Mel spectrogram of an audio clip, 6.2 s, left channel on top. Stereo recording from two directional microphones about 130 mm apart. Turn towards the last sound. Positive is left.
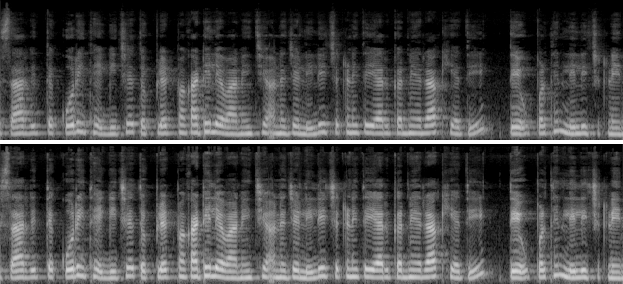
turn(degrees=-25)  # may be behind; listen again after turning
